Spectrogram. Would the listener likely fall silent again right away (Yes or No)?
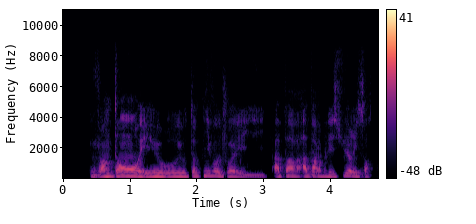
Yes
